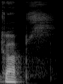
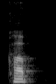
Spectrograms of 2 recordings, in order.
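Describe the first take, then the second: First: A final s sound is pronounced. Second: The final s sound is silent. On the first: The speaker calls it wrong. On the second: The speaker calls it right.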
